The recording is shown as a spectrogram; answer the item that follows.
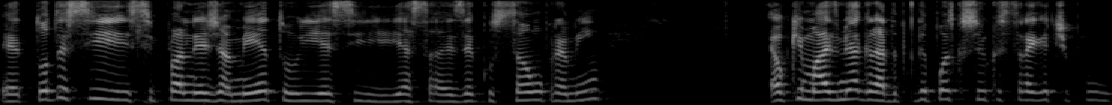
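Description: A woman's unremarkable speaking voice, fairly high in pitch, with fairly even intonation against a quiet background. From Brazil, São Paulo, grew up touring. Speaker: circus director. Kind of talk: podcast interview.

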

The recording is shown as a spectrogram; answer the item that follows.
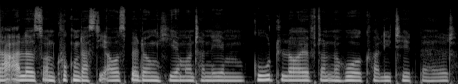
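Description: On a very clean recording with a silent background, a woman at medium pitch speaks with a dark, mellow tone and a moderate pace. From Obertshausen, Hesse. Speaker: trainee industrial clerk. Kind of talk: interview. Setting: studio.

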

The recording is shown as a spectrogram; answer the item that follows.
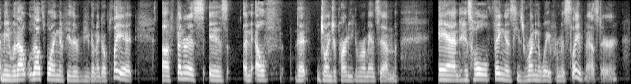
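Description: In a plain, everyday voice, a woman speaks at a fairly low pitch with ordinary pitch variation and an American accent. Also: moderate pace. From Chicago, US Midwest. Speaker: tabletop game player and streamer. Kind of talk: casual chat.

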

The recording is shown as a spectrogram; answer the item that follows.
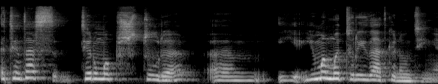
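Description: A woman talks with lively intonation. Her tone is dark and mellow, somewhat breathy. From Portugal, Algarve. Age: 40s. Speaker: radio host and communication coach. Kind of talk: interview.

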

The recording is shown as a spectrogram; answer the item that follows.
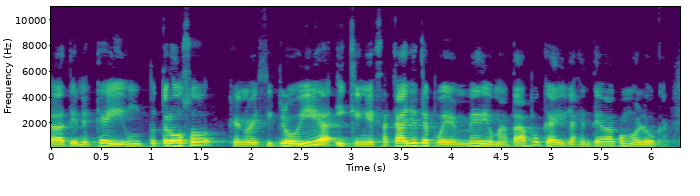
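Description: A woman with a plain, everyday voice speaks at medium pitch at a fairly quick pace, with ordinary pitch variation and hardly any pauses. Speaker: podcast co-host. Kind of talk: casual chat.

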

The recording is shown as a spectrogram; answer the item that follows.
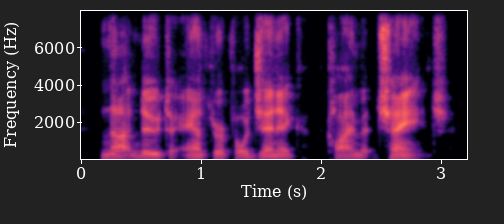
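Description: Over a silent background in a very clean recording, a man talks with a Texan accent. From Texas Gulf Coast. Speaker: commentator. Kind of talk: reading aloud.

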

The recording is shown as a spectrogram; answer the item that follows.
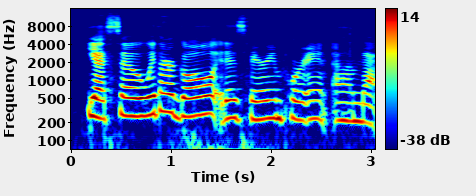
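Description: A woman's plain, everyday voice at a fairly quick pace, with fairly even intonation. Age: 20s. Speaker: podcast co-host, dental assistant. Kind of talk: casual faith podcast chat.

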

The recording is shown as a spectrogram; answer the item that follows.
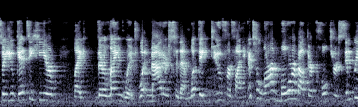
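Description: A woman with an American accent and a high pitch speaks at a moderate pace with lively intonation, amid audible room echo and noticeable background noise. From US Midwest, Kansas. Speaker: network marketer. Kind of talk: casual interview.

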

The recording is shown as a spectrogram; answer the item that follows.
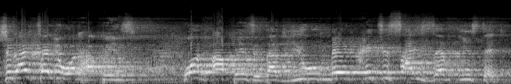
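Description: Over noticeable background noise, a man speaks at a moderate pace in an animated tone, his pitch extremely high with ordinary variation. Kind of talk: sermon. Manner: animated, exhorting, call-and-response with the congregation; urgent, emphatic prophetic pronouncements.

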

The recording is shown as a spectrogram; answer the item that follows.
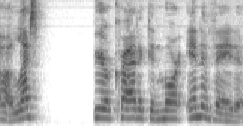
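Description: An ordinary speaking voice from a woman, medium in pitch with ordinary pitch variation. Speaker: podcast co-host, city innovation officer. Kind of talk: casual chat.

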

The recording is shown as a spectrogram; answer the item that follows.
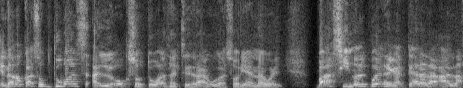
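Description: A man's high voice, full of lively intonation, moves at a fairly quick pace. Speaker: podcast co-host. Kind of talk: casual chat.

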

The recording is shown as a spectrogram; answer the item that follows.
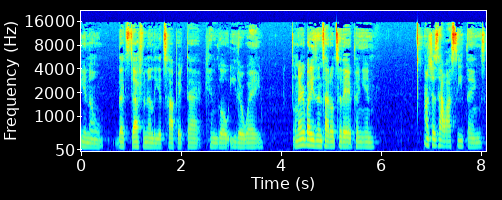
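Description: A woman with an American accent speaks at a moderate pace in a very deep, low pitch. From Reading, Pennsylvania. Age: 30s. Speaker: podcast host. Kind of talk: casual solo monologue.

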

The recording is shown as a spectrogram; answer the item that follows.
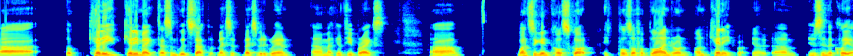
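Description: A man speaks in a fairly low voice with an Australian accent. His loudness swings a lot. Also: ordinary pitch variation, moderate pace. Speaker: podcast co-host and rugby league fan. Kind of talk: casual chat, retrospective game analysis.

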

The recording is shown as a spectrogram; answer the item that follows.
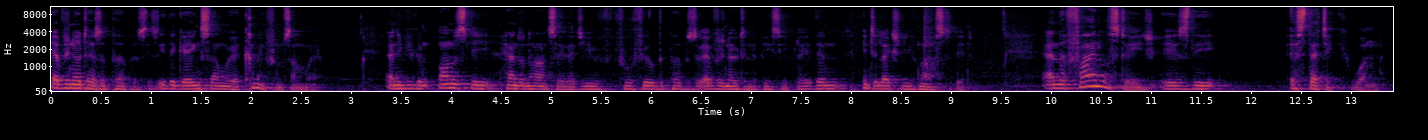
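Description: Very fast delivery from a man, audible room echo around it. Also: medium pitch for a man, ordinary pitch variation. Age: 50s. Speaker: double bassist. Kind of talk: interview. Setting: in person. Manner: soft-spoken; careful, precise.

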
